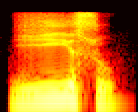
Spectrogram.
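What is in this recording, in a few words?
"yi4 shu4", Mandarin Chinese; HSK4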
